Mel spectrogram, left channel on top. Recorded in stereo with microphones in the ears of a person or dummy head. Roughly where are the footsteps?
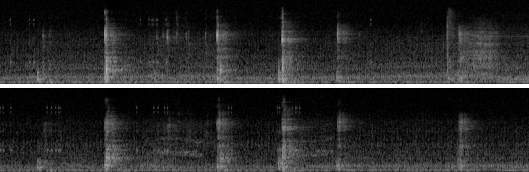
Left.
